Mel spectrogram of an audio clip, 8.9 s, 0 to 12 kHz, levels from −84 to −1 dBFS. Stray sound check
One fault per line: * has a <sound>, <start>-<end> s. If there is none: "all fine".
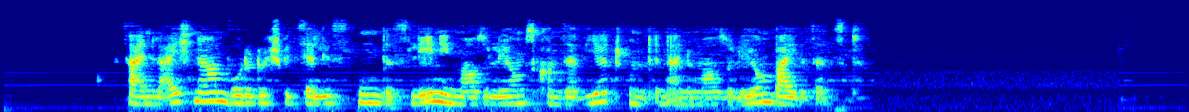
all fine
